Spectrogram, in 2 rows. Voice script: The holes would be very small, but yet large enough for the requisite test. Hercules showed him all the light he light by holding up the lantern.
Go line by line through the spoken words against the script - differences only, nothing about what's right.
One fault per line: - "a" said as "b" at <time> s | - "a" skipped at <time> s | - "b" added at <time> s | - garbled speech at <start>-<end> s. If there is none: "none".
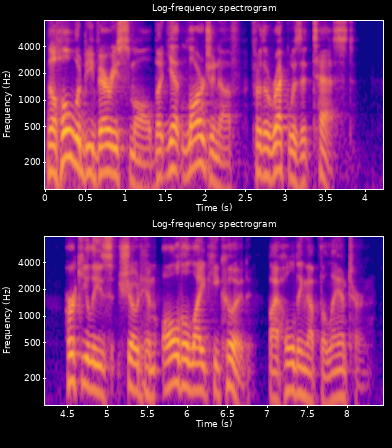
- "holes" said as "hole" at 0.1 s
- "light" said as "could" at 6.4 s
